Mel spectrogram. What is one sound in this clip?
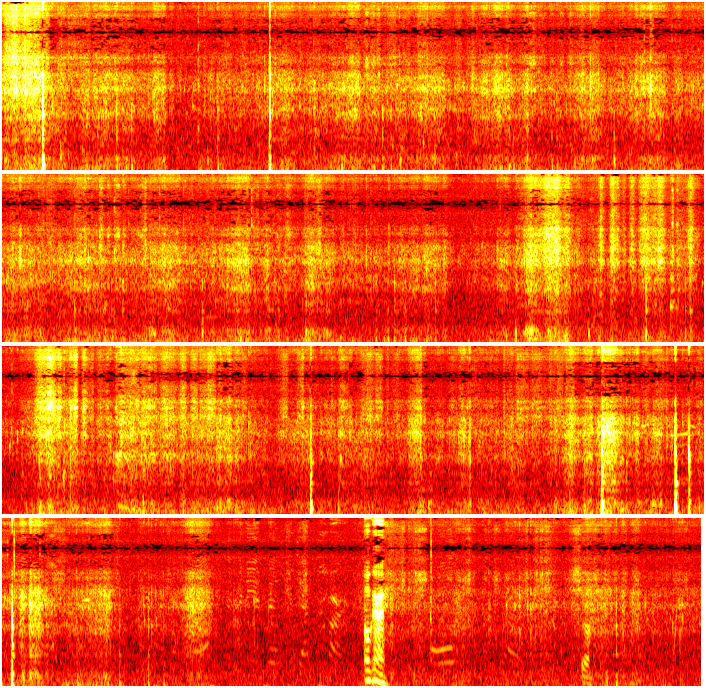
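A paddle splashes and dips into calm water in steady strokes.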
